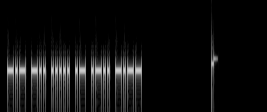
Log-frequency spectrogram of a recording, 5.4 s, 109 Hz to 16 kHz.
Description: Morse code, heard as a keyed tone, about 32 wpm, 700 Hz. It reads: KD5ALY
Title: USA Callsign DE Callsign 30wpm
